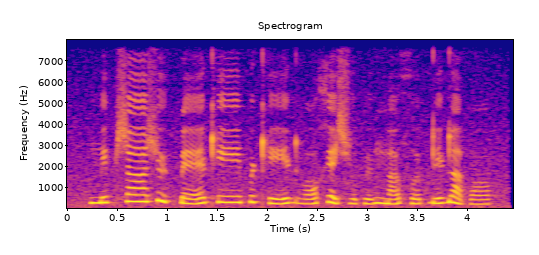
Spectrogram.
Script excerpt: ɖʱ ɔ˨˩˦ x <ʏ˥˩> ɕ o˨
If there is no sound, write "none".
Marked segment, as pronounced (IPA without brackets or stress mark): ɛ˥˩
